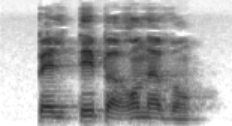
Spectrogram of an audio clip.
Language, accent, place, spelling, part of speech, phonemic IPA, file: French, France, Lyon, pelleter par en avant, verb, /pɛl.te pa.ʁ‿ɑ̃.n‿a.vɑ̃/, LL-Q150 (fra)-pelleter par en avant.wav
- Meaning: to kick the can down the road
